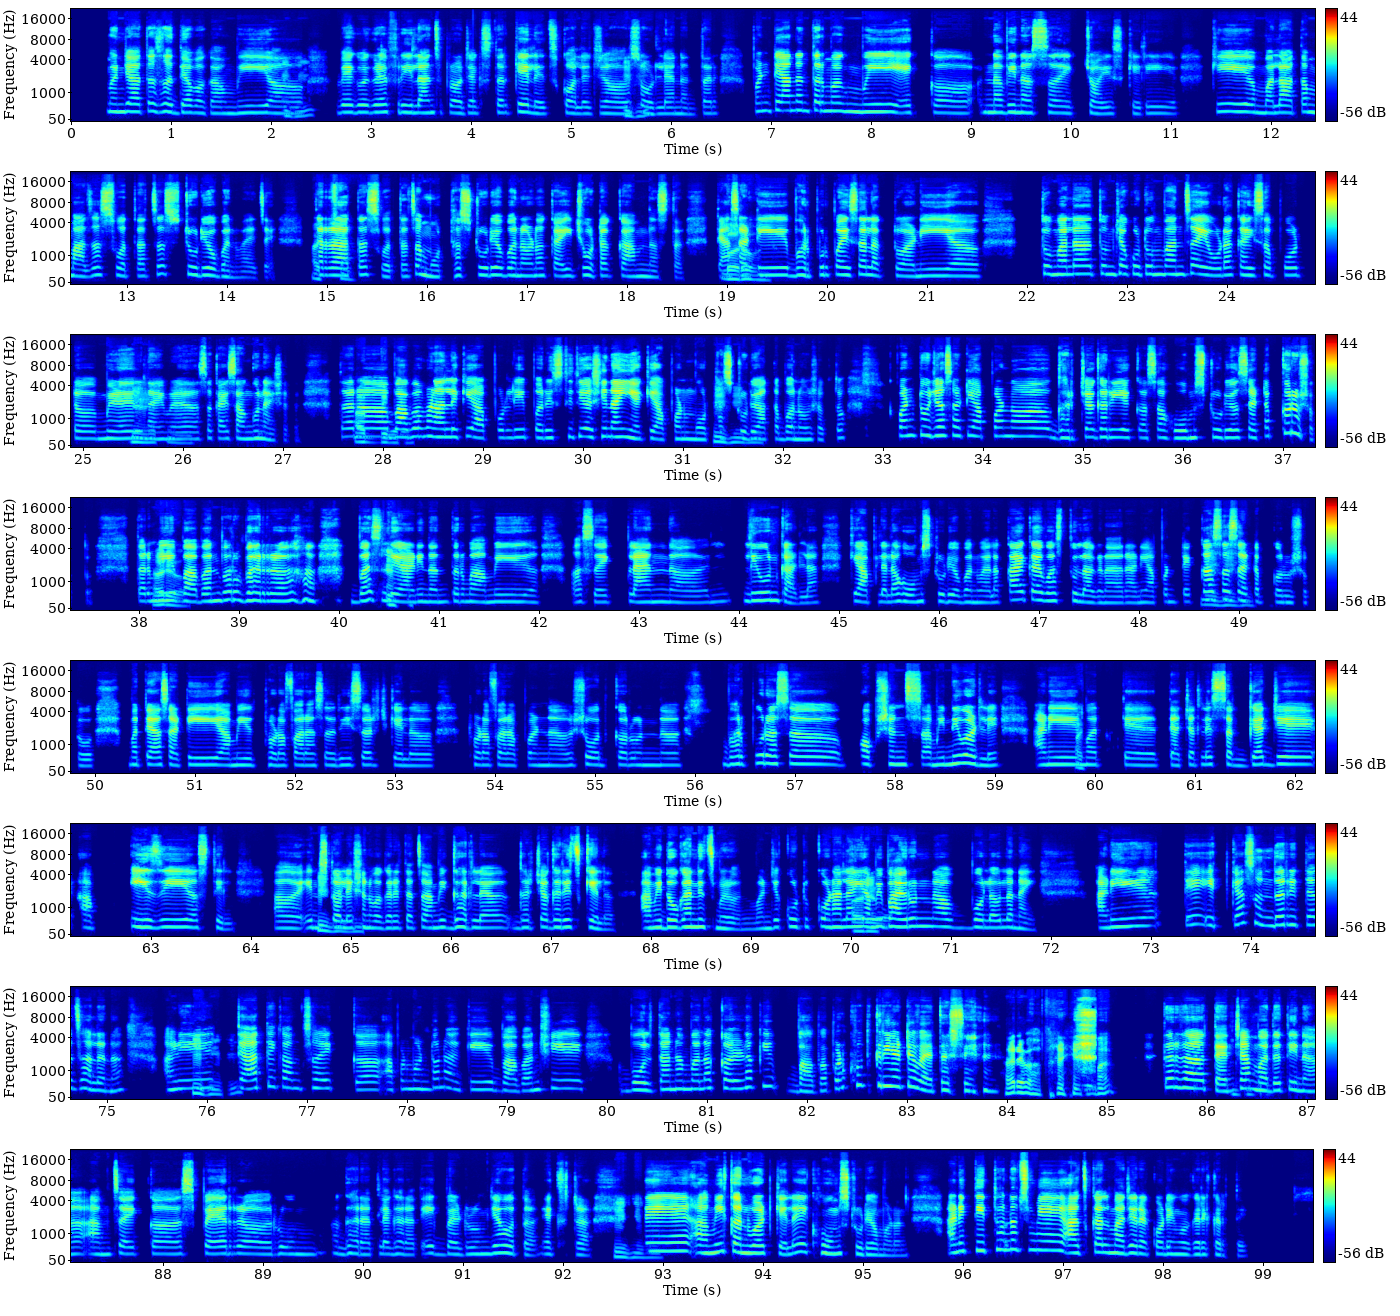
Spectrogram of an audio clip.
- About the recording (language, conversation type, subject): Marathi, podcast, तुझा पॅशन प्रोजेक्ट कसा सुरू झाला?
- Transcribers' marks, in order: other background noise; in English: "फ्रीलान्स"; tapping; in English: "चॉईस"; in English: "स्टुडिओ"; in English: "स्टुडिओ"; in English: "स्टुडिओ"; in English: "होम स्टुडिओ सेटअप"; chuckle; in English: "होम स्टुडिओ"; in English: "सेटअप"; in English: "इन्स्टॉलेशन"; laughing while speaking: "अरे, बापरे! मग?"; chuckle; in English: "स्पेअर रूम"; in English: "होम स्टुडिओ"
